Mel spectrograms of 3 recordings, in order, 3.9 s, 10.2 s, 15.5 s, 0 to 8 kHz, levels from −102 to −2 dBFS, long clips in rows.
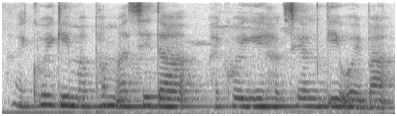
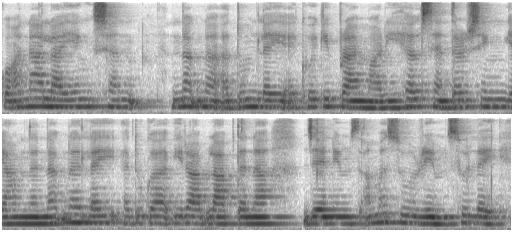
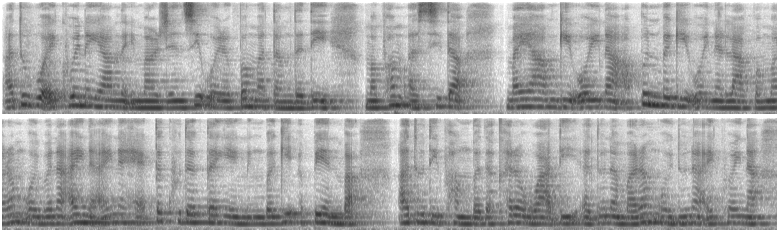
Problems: none marked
